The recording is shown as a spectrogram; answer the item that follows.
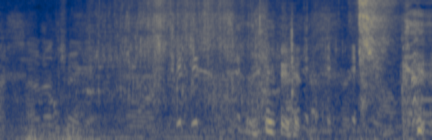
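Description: Laughter and talk over the wash of the sea against the boat, with a short splash near the end as a hooked triggerfish is reeled up and breaks the surface.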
